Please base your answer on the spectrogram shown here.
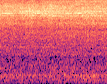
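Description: Airliner jet engines whine and roar at boarding, a loud, steady, unbroken hum with a high hiss on top, no voices over it.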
